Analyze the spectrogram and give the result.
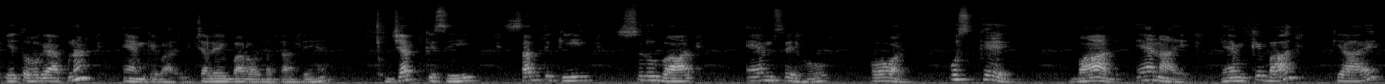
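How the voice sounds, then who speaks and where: Male teacher, classroom lesson, very slow unhurried delivery, asks then answers his own questions, spells letters one by one, faint background noise. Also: on the high side, lively intonation, darkish tone. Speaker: English teacher. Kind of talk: classroom lesson explained in Hindi.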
